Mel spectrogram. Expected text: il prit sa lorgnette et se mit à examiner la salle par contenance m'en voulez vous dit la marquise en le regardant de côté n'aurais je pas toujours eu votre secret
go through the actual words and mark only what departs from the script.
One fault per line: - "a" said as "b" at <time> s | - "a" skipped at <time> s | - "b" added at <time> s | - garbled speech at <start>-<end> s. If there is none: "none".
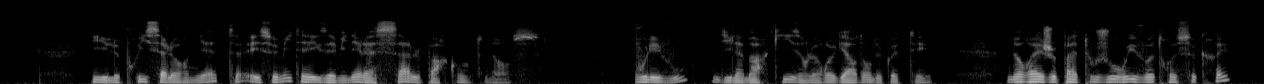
- "m'en" skipped at 5.4 s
